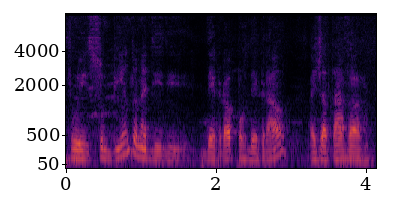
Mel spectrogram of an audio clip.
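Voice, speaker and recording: Speaking at a fairly slow pace, a man uses lively intonation at a fairly low pitch, with vocal fry. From interior of São Paulo state, Brazil (Avaré). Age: 60s. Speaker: veteran car mechanic. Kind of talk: casual storytelling to camera. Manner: casual, with repeated filler 'entendeu'.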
